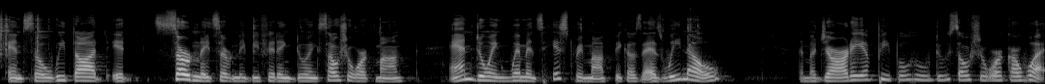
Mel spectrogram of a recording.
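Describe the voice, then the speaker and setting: Her fairly low voice moves with lively intonation as the woman speaks at a moderate pace. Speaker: social work dean. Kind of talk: ceremonial speech. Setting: auditorium with live and online audience. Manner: loud.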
